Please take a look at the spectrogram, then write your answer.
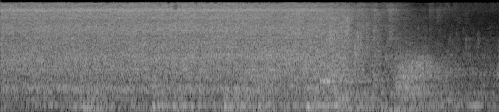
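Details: Tap at full flow after re-tightening the tap washer assembly to fix hammering and shuddering: steady even hiss of water, no shudder or knocking.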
